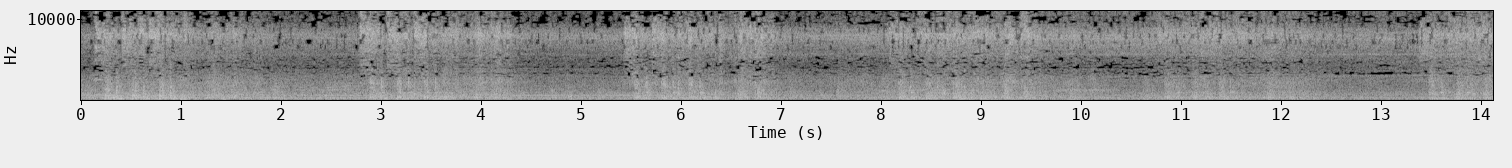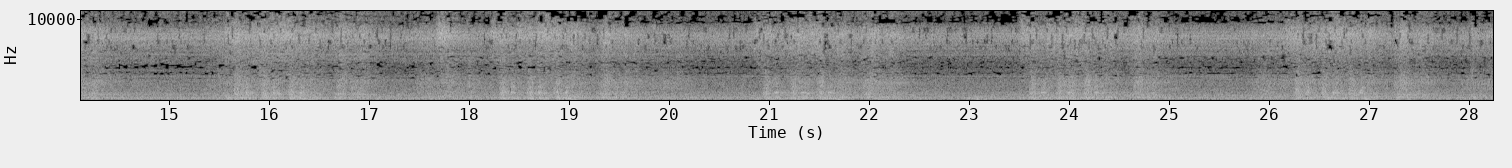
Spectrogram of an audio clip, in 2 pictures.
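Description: Corrugated-board carton machinery running: a steady mechanical noise with a high hiss that swells and eases about every two and a half seconds.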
